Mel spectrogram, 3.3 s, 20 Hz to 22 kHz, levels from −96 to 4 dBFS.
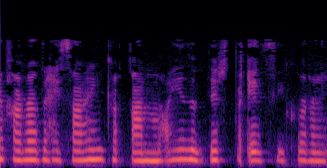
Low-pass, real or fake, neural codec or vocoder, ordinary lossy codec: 9.9 kHz; fake; autoencoder, 22.05 kHz, a latent of 192 numbers a frame, VITS, trained on one speaker; MP3, 32 kbps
